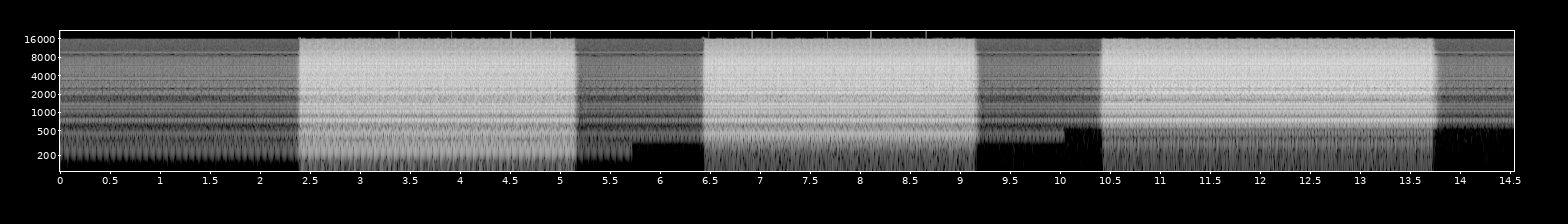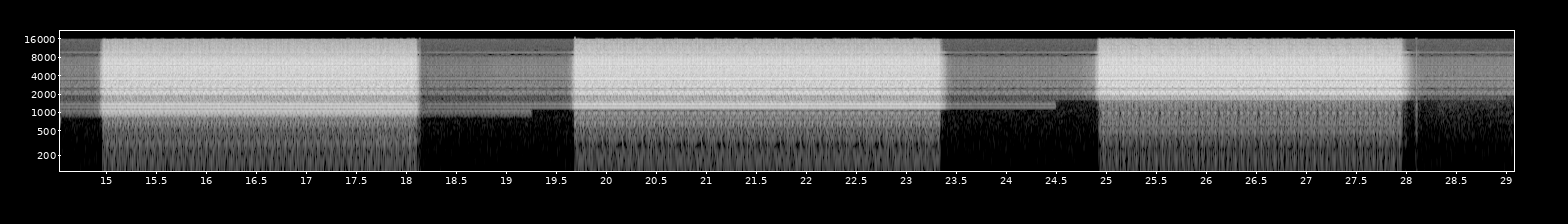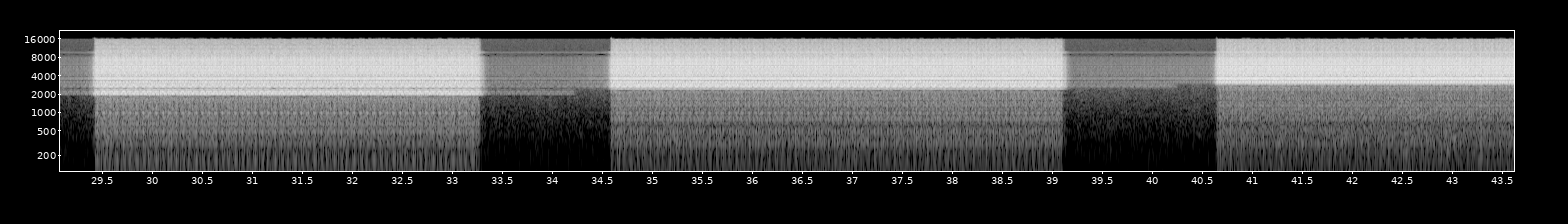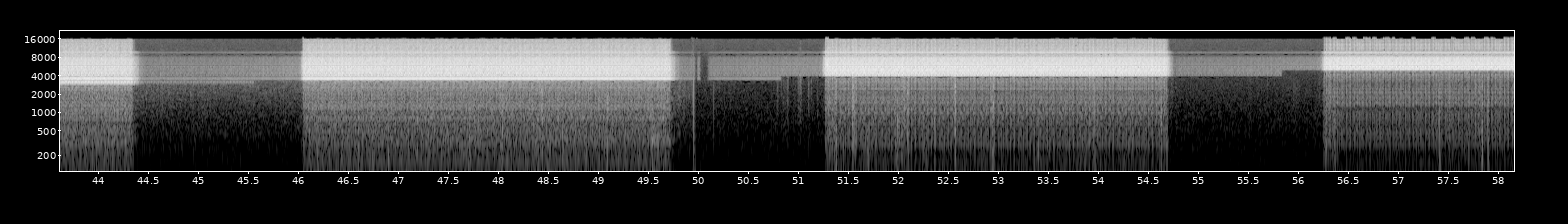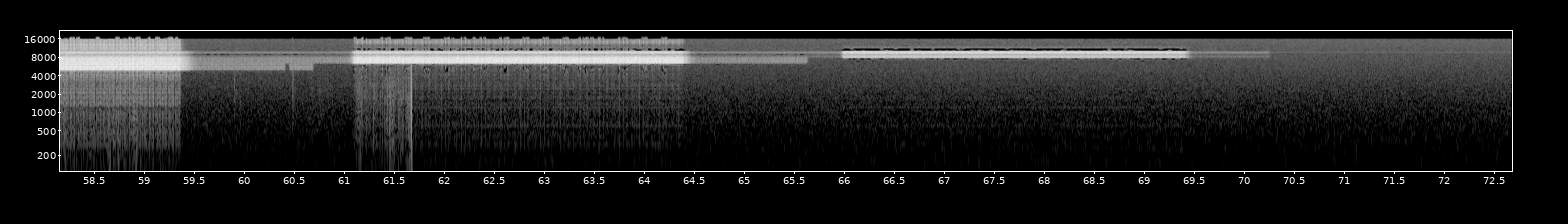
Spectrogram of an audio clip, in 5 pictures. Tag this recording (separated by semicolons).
Kulturfabrik; Synthesizer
